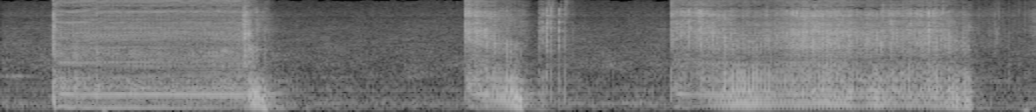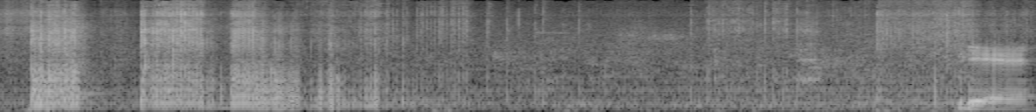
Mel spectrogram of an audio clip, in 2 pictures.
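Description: High-voltage arc from an unballasted microwave oven transformer striking a screwdriver, buzzing in repeated bursts of up to about a second and a half over the first seven seconds. A softer steady crackle follows while the screwdriver's tip burns.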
